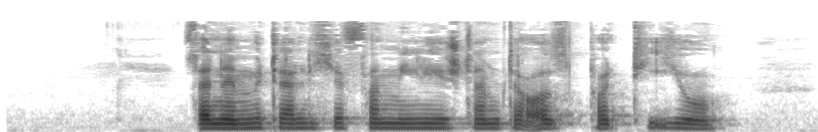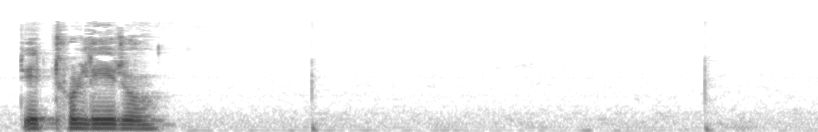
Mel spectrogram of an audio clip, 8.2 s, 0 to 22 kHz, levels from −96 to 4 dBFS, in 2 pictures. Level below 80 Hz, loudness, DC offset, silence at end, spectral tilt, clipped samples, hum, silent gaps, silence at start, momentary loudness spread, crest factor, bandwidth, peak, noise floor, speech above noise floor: -62 dBFS; -25 LUFS; under 0.1%; 3.3 s; -5.5 dB/octave; under 0.1%; none; none; 0.95 s; 9 LU; 24 dB; 11.5 kHz; -4 dBFS; -73 dBFS; 50 dB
